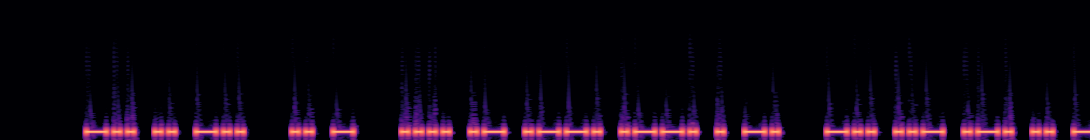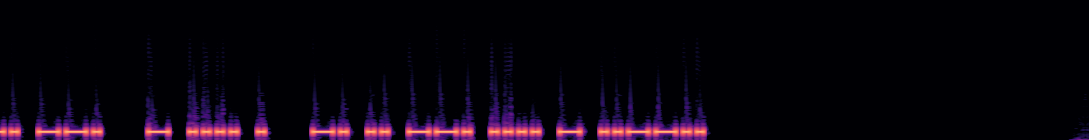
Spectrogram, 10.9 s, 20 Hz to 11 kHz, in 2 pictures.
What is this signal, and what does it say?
Morse code, heard as a keyed tone, about 34 wpm, 700 Hz. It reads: DID IT HAPPEN DURING THE NIGHT?
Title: Sentences from Top 1000 Words - Review Part 2 - 35wpm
